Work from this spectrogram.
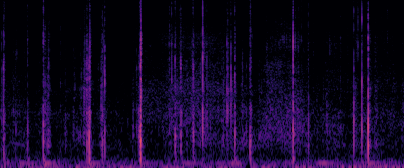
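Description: Fingers and long nails ruffle a large padded pillow covered in rows of silver metal sequin pieces. The result is a quiet stream of sharp, dry clicks and crackles with a bright, prickly edge, each dying away almost instantly over a low rumble.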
